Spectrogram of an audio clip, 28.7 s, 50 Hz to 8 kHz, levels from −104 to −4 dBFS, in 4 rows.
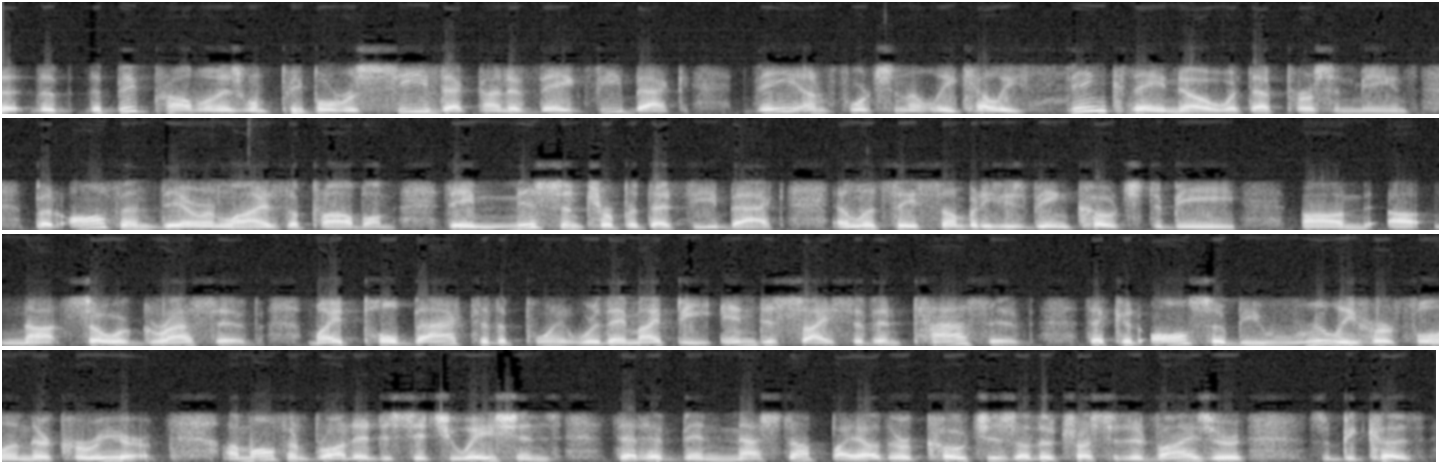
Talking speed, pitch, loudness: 185 wpm, 170 Hz, -15 LUFS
